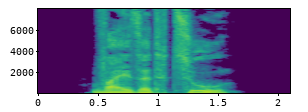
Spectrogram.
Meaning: second-person plural subjunctive I of zuweisen
- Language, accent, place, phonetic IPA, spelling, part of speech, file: German, Germany, Berlin, [ˌvaɪ̯zət ˈt͡suː], weiset zu, verb, De-weiset zu.ogg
